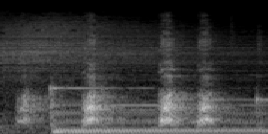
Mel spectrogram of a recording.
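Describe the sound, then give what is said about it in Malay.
Dogs bark back and forth in a few sharp, irregularly spaced barks over a steady low hum. “Salakan anjing mula bersahutan,”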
